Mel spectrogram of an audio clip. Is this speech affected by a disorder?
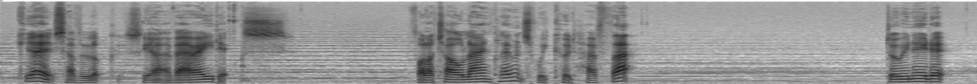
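No.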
